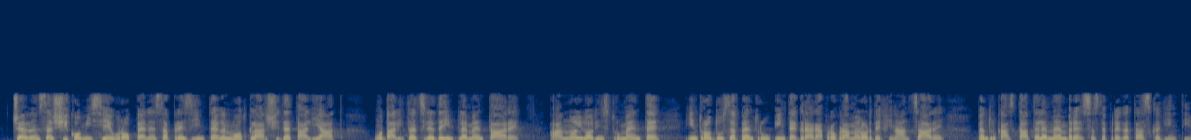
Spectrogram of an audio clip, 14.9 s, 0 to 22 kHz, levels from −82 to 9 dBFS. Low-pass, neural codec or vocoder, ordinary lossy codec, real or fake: 7.2 kHz; none; MP3, 48 kbps; real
